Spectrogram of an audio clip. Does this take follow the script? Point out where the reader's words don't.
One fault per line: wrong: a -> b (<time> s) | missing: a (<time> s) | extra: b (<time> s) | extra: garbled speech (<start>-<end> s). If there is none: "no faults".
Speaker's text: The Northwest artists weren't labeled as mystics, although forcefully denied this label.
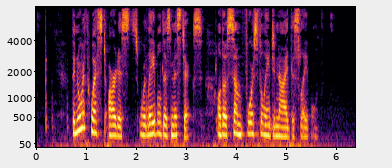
wrong: weren't -> were (2.1 s)
extra: some (3.8 s)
